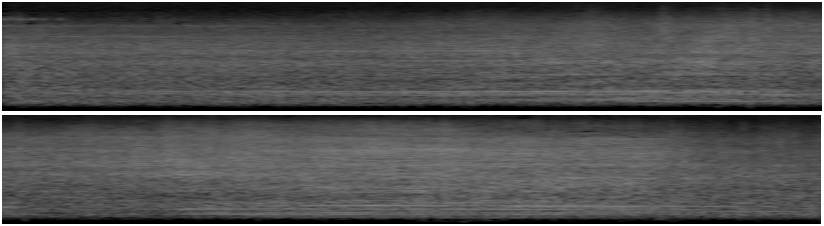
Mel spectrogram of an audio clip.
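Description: A motor engine droning steadily, growing louder in the second half and easing off near the end.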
